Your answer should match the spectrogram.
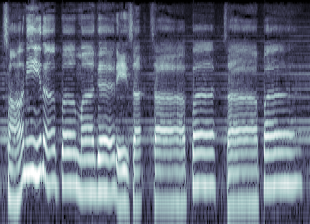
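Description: A male Carnatic vocalist singing swara syllables (sa ri ga ma pa da ni sa) as a practice exercise. Each syllable is held on a steady note and the notes step up and down, with sliding ornaments in the first second and short breaks between phrases. A faint steady tone continues underneath.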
